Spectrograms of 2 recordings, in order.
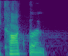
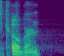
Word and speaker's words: Cockburn: If you don't know who I'm talking about, you may know him as Cockburn, but it's pronounced as Coburn.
